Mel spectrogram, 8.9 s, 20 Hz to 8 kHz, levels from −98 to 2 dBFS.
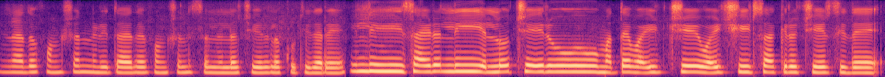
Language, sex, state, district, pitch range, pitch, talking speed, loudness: Kannada, female, Karnataka, Gulbarga, 210-235 Hz, 220 Hz, 140 wpm, -12 LUFS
